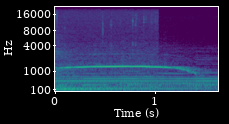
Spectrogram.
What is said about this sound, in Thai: ตอนนั้นดูนาฬิกาโทรศัพท์เวลาประมาณตีสองเป็ดตอนที่เข้าไปห้องน้ำทำธุระเสร็จ และกำลังจะตักน้ำราดลงส้วมนั้นโฮกพันได้ยินเสียงผิวปากนั้นอีกครั้ง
